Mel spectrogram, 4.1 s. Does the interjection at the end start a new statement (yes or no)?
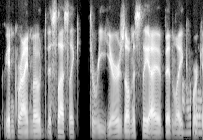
no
